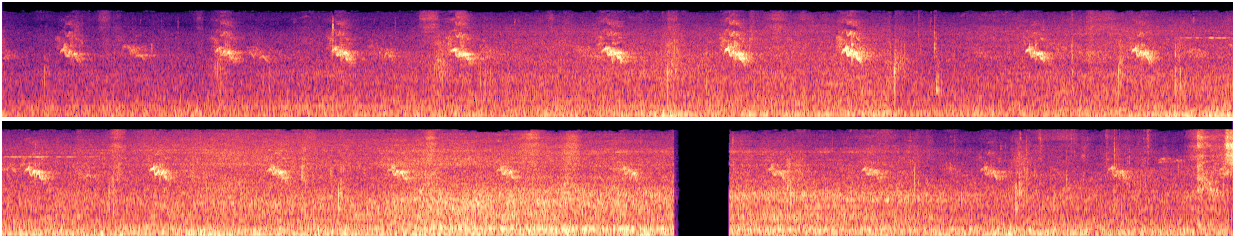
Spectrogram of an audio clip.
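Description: A small bird chirping over and over, short high chirps about two a second with uneven gaps. Under it runs street traffic noise that swells as a vehicle passes about eight seconds in.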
